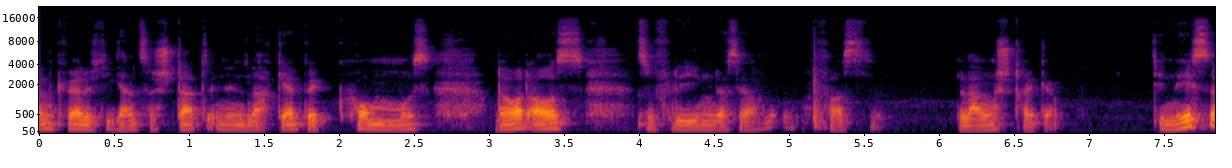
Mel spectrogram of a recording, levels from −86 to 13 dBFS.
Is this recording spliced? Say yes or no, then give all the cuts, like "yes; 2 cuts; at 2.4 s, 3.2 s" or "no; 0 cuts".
yes; 6 cuts; at 1.4 s, 3.0 s, 4.0 s, 4.6 s, 5.1 s, 6.1 s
